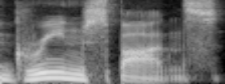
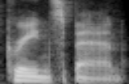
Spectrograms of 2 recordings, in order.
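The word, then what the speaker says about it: Grynszpan: in this are the Greenspons. uh g r y ns z p a ns but I think it's pronounced greenspan or something like that.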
